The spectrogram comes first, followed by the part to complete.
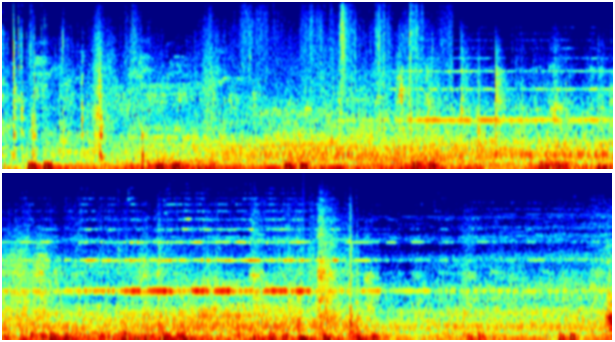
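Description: Tense horror-film score: a deep, unevenly pulsing bass under long held high tones, with a few sharp hits.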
